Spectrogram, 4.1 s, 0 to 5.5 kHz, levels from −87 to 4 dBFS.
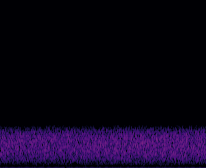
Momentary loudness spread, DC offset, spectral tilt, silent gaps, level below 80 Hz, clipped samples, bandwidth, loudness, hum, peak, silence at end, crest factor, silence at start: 1 LU; under 0.1%; -5 dB/octave; none; under -90 dBFS; under 0.1%; 3.9 kHz; -58 LUFS; none; -44 dBFS; 0 s; 14 dB; 0 s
